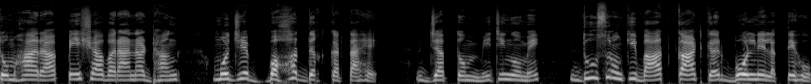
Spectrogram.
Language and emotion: Urdu, angry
